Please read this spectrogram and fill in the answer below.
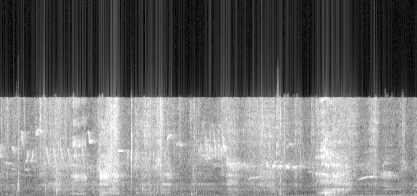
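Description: A man grunting and breathing hard with effort as he climbs a tree trunk, with his boots and clothes scraping and rustling against the bark. The loudest grunt comes about six and a half seconds in.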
